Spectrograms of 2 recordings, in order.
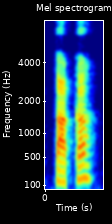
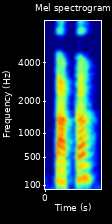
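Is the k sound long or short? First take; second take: short; short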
